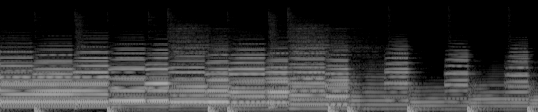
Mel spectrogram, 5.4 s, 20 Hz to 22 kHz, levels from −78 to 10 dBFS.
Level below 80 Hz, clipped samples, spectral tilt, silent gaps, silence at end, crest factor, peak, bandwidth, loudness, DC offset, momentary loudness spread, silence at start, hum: -38 dBFS; under 0.1%; -6 dB/octave; none; 0 s; 16 dB; -8 dBFS; 13.5 kHz; -23 LUFS; 0.2%; 11 LU; 0 s; none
